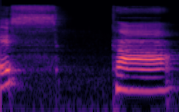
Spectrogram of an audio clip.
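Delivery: "escalier" in three parts, es, ca, lier; slow syllable-by-syllable "escalier"; split into syllables. Shown as a demonstration. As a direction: stretch and separate es-ca-lier. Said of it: "Quelle syllabe on va prendre".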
